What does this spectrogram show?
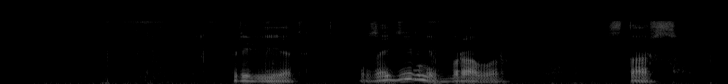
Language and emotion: Russian, sad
